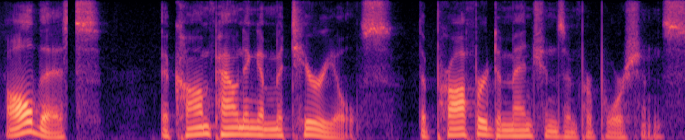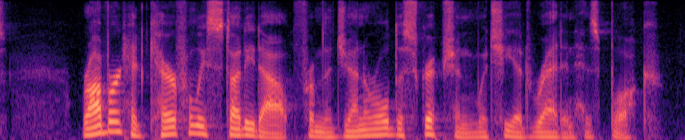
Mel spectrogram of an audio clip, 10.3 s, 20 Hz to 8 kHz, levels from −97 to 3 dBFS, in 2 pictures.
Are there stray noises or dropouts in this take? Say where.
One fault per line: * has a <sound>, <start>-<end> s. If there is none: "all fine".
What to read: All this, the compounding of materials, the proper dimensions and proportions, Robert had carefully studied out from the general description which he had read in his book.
* has a dropout, 0.5-0.6 s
